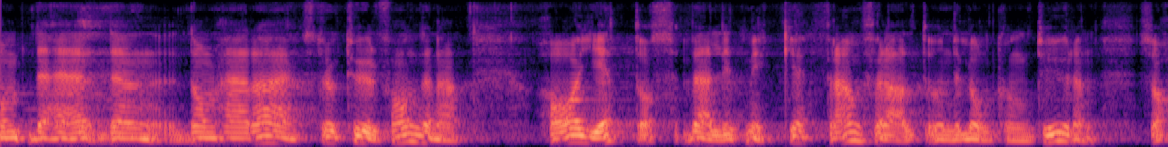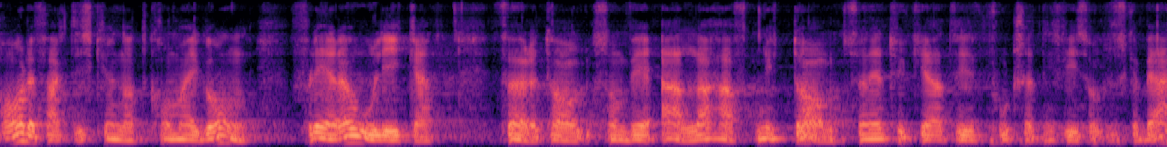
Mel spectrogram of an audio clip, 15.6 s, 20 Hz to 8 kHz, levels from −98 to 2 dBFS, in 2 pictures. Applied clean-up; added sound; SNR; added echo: none; none; none; reverberation time 0.2 s.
